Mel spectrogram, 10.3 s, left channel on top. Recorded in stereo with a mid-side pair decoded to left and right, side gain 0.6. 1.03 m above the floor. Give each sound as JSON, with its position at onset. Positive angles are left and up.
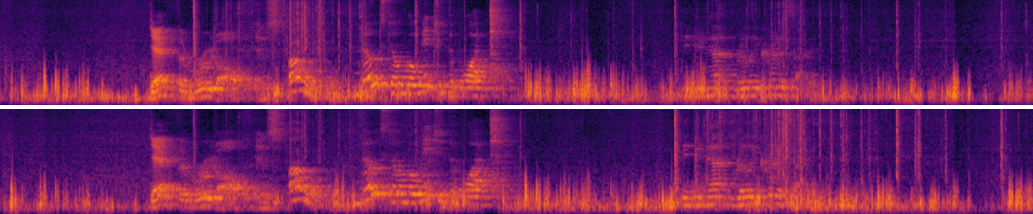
{"t": 1.5, "sound": "a man speaking", "azimuth_deg": 30, "distance_m": 1.0}
{"t": 2.9, "sound": "a woman speaking", "azimuth_deg": 30, "distance_m": 3.0}
{"t": 4.9, "sound": "a snare drum", "azimuth_deg": 60, "distance_m": 2.0}
{"t": 6.8, "sound": "a man speaking", "azimuth_deg": -65, "distance_m": 2.0}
